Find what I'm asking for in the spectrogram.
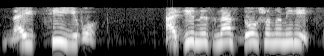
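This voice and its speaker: A man's voice: very high voice, moderate pace, no echo. A man reading a heartbroken, jealous young man with anguished intensity, heard through a narrow phone-like sound.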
